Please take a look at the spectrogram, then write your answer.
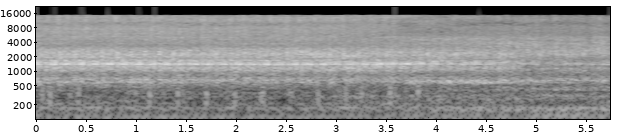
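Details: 1971 Chevy Blazer V8, cold start: uneven idle with irregular lope and stumbling beats around three to four per second; rough idle, cause unclear.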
